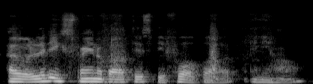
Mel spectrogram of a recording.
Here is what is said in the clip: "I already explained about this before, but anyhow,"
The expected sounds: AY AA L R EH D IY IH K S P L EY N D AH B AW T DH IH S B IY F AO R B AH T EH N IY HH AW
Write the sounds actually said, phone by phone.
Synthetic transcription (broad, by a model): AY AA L L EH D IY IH K S P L EY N AH B AW T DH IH S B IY F AO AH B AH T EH N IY HH AW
